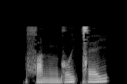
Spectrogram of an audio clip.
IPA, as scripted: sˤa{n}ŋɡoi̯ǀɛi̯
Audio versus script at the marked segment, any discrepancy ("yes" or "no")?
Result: no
